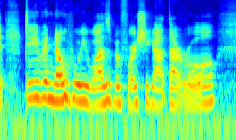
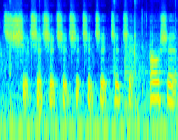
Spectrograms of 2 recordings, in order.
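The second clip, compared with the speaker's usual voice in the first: muttered panic; 12 dB quieter than usual. Real, not acted. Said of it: "muttering while fumbling clip".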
